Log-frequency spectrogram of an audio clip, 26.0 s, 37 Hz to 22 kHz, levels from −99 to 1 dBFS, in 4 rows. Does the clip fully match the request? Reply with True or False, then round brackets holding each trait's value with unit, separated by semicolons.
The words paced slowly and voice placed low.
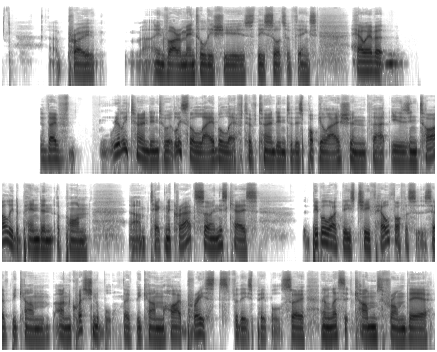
True (130 wpm; 105 Hz)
